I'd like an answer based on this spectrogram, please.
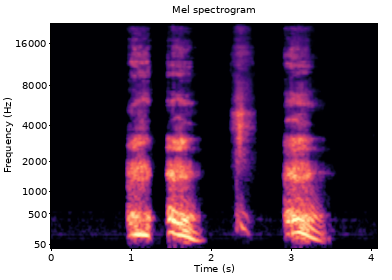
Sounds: Throat clearing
